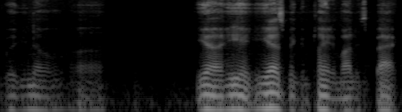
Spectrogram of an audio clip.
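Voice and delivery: low, very soft, halting excuse; hesitant manager. Acted. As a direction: mumble a reluctant defense as the manager. Manager's timid defense, imitated.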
